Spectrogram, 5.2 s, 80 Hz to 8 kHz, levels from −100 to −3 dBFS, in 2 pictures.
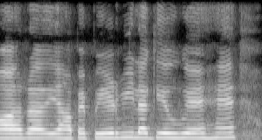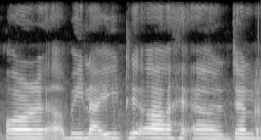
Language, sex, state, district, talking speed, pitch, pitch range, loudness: Hindi, female, Chhattisgarh, Bilaspur, 185 wpm, 245 Hz, 240-255 Hz, -15 LUFS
